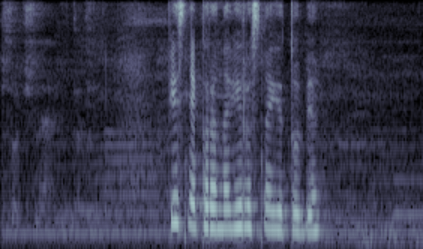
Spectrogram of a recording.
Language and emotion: Russian, neutral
